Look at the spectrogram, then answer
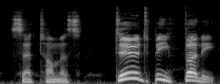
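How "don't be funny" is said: snapped. A narrator's reading. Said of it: "snapped the policeman".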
